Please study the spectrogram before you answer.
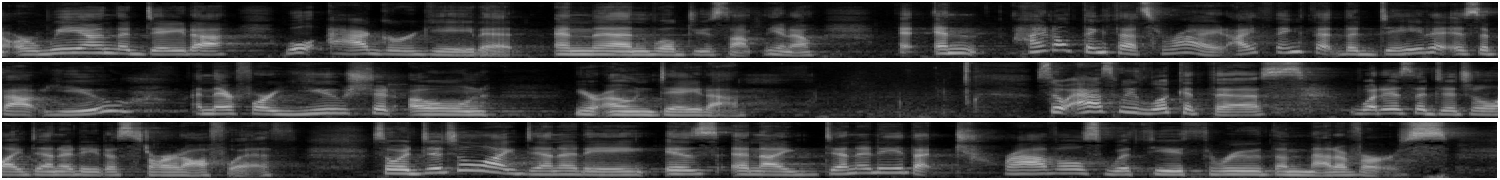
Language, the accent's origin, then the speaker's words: English; North Carolina, United States; moved away; also born or lived in Texas; I grew up in North Carolina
